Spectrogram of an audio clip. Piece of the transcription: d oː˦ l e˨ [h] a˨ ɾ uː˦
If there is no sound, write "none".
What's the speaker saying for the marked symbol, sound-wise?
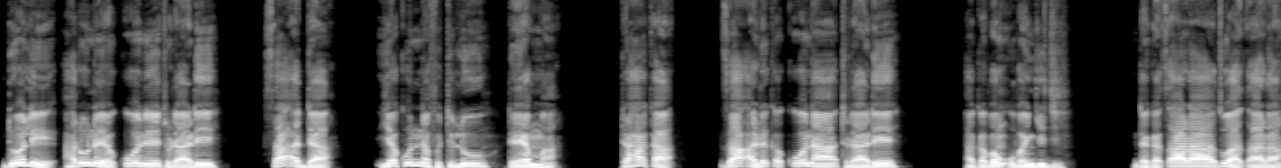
h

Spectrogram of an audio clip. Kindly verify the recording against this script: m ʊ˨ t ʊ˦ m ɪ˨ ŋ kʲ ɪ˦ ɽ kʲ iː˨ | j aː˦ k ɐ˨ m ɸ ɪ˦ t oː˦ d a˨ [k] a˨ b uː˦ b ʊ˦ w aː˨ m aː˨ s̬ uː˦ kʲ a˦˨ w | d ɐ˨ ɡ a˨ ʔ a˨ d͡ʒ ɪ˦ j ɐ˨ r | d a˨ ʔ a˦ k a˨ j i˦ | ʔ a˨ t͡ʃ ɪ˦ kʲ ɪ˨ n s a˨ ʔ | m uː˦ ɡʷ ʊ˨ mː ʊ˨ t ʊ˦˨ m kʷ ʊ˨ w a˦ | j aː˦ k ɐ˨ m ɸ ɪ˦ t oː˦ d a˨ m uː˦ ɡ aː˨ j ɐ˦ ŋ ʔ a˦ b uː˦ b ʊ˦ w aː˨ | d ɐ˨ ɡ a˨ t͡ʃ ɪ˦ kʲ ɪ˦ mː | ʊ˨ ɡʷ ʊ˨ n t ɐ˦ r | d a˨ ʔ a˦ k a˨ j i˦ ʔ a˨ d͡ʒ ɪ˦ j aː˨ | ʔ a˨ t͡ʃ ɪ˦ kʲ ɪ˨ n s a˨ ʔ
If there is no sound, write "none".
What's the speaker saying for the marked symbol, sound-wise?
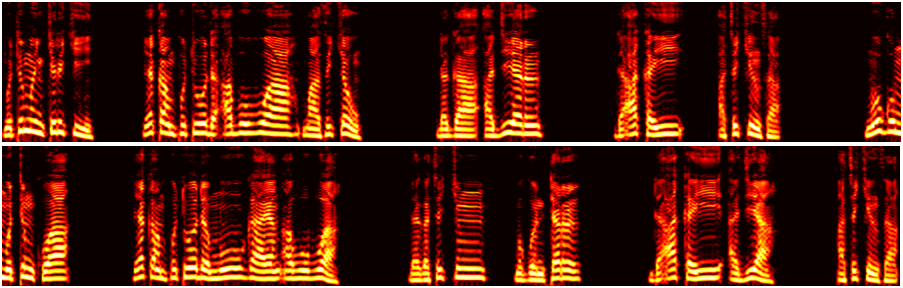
ʔ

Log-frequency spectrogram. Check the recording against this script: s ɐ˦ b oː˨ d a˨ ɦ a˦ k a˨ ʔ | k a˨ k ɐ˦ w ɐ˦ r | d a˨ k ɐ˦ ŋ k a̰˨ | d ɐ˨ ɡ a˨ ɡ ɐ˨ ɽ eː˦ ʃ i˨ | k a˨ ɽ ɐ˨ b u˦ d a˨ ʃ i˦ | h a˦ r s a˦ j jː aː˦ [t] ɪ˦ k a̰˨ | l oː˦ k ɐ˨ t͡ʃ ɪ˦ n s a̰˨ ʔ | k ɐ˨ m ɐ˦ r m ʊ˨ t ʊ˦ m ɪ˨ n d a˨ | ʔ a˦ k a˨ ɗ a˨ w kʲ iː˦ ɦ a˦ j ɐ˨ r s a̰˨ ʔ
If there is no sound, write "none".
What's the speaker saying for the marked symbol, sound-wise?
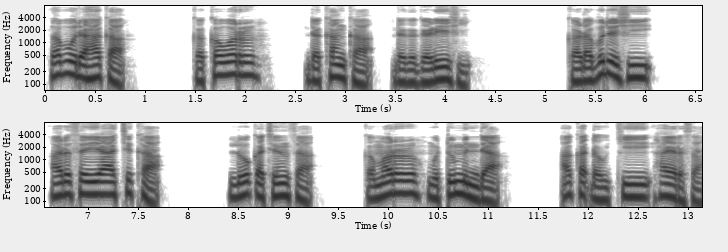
t͡ʃ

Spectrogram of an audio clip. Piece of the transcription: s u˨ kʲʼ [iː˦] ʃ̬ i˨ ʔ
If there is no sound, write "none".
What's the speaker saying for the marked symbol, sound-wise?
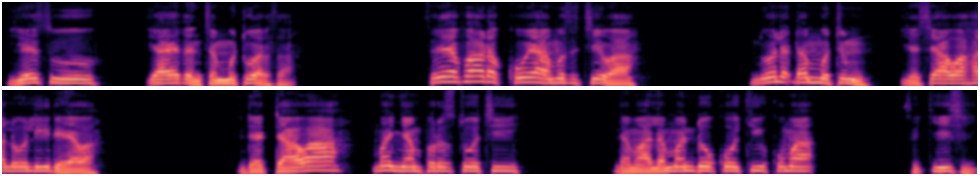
iː˦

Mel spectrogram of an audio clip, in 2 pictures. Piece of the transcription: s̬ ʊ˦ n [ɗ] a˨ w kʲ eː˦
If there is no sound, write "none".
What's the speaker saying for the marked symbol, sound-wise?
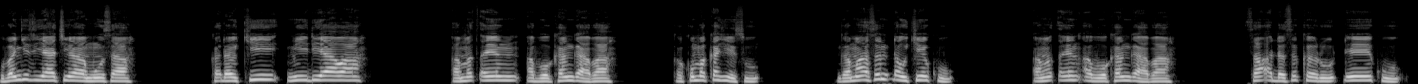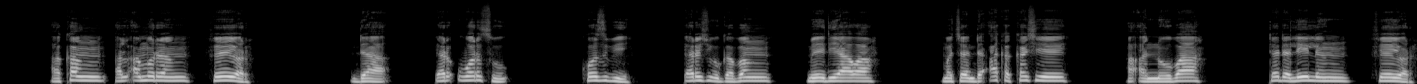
ɗ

